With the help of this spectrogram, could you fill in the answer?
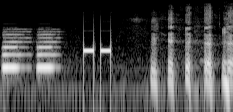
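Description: Two loud, steady car horn honks of equal length and mid pitch, followed by a few short electronic beeps and then a series of choppy voice-like bursts.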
